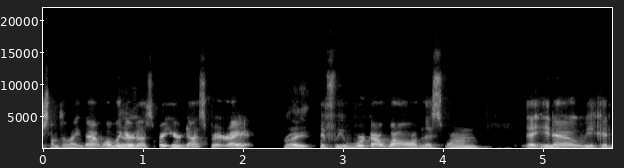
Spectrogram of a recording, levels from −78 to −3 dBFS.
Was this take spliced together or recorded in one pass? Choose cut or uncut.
cut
